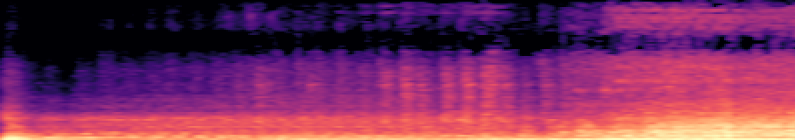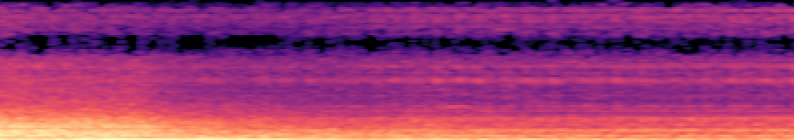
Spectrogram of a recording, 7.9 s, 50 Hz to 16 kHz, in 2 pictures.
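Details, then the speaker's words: Old diesel bus (Merlin MB375 or Atlantean 1101): the starter cranks, the engine catches and swells for a couple of seconds, then runs down and stalls. Never done before; owner suspects a fuel issue and plans to prime the pump. "so it does it again it starts and then it stops it's never done that before we might have the same fuel issue"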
